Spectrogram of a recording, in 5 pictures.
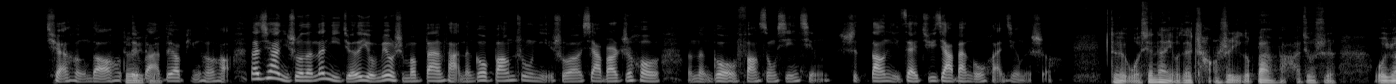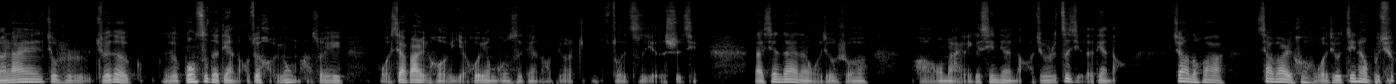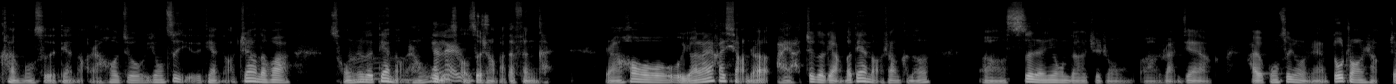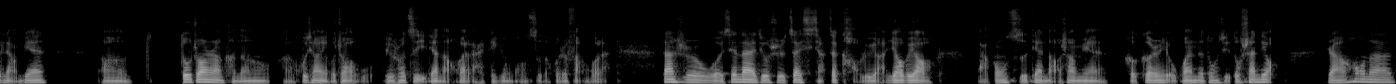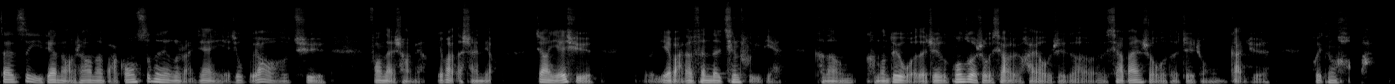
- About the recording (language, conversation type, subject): Chinese, podcast, 居家办公时，你如何划分工作和生活的界限？
- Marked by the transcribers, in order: other background noise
